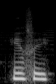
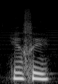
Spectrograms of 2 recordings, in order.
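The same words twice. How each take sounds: The two takes are said the same way.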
